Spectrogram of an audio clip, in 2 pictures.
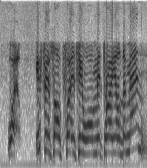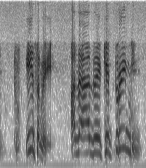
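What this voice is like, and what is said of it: Portuguese-accented English. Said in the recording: “I'm trying to place your accent. ... I am a Portuguese ... I speak very, very bad English.”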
